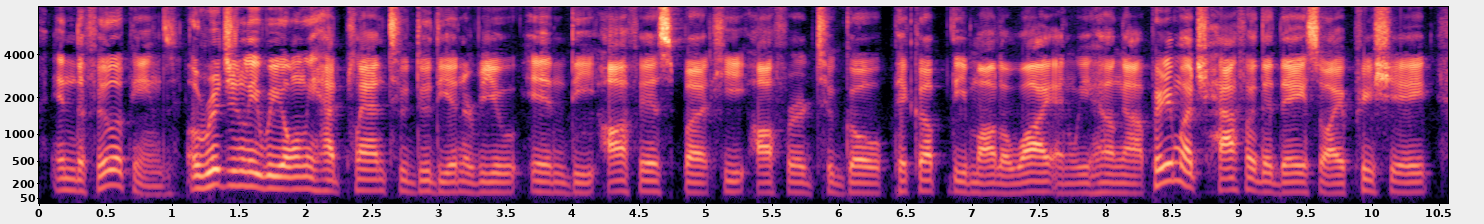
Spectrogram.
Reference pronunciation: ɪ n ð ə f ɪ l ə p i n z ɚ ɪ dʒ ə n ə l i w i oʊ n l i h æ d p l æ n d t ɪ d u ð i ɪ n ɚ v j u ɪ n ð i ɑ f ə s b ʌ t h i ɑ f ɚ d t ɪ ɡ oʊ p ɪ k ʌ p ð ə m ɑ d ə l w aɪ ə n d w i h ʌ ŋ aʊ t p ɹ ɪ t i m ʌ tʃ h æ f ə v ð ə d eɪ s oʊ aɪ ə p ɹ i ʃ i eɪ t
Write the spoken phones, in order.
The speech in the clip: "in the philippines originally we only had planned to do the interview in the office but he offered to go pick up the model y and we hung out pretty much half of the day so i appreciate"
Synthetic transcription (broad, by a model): ɪ n ð ə f ɪ l ə p i n z ɚ ɪ dʒ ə n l i w i oʊ n l i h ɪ d p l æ n t ɪ d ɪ ð i ɪ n ɚ v j u ɪ n ð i ɑ f ə s b ʌ t h i ɑ f ɚ d t ɪ ɡ oʊ p ɪ k ʌ p ð ə m ɑ d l w aɪ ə n w i h ʌ ŋ aʊ t p ɹ ɪ t i m ʌ tʃ h æ f ə v ð ə d eɪ s oʊ aɪ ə p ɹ i ʃ i eɪ t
